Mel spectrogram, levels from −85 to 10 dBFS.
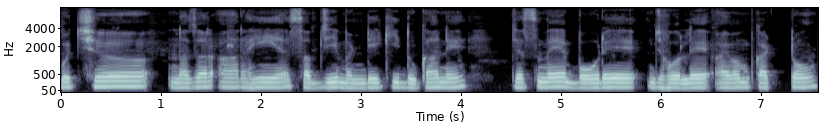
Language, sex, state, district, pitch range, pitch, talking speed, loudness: Hindi, male, Madhya Pradesh, Bhopal, 115-130 Hz, 125 Hz, 110 wpm, -14 LUFS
